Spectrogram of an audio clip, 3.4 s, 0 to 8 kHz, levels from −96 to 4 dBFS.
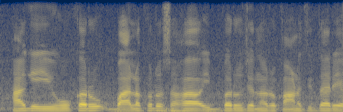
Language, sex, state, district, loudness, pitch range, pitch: Kannada, male, Karnataka, Bidar, -17 LUFS, 120-130 Hz, 125 Hz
